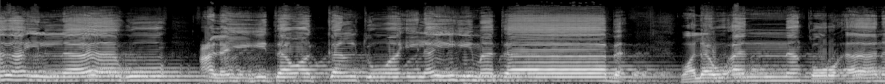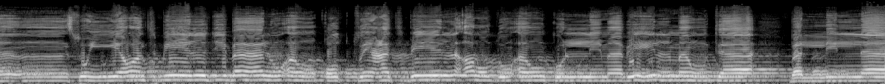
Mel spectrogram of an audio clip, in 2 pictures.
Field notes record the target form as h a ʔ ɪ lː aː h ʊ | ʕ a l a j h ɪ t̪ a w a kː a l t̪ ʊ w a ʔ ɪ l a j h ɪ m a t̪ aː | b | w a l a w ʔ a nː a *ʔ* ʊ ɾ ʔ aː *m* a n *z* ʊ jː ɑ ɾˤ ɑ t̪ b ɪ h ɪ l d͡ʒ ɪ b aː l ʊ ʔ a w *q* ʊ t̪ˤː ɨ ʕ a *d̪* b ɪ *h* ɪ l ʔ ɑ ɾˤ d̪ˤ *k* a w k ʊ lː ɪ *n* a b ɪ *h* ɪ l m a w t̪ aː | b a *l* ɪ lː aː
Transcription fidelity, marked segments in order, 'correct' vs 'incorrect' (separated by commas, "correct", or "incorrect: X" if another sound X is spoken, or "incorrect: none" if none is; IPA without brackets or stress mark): incorrect: q, incorrect: n, incorrect: s, correct, incorrect: t̪, correct, incorrect: ʔ, incorrect: m, correct, incorrect: lː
